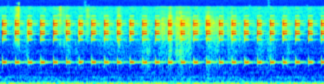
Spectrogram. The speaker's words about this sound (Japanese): 自由のない状態で無機質なビープ音に管理されている。受刑者のチンポへと単調に繰り返される音。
